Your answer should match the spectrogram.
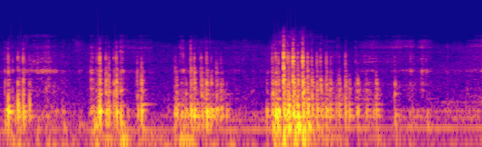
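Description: Water splashing and sloshing close to the microphone, mixed with knocks, in four bouts about a second apart, loudest near four seconds in, as a beaver moves through shallow water right beside the camera.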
